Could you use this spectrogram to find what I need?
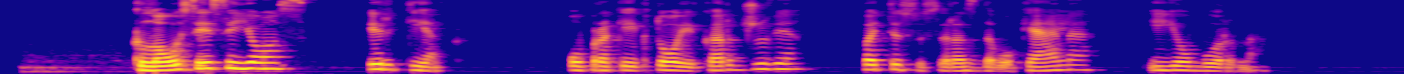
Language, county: Lithuanian, Marijampolė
